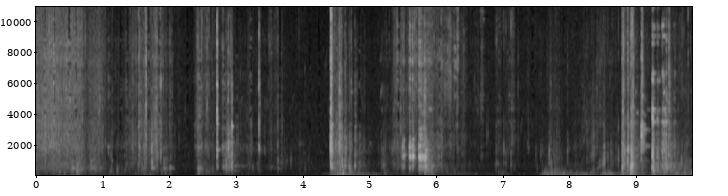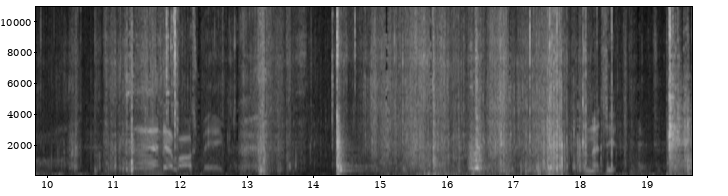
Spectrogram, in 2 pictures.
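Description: A plastic bin lid bangs open and shut.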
